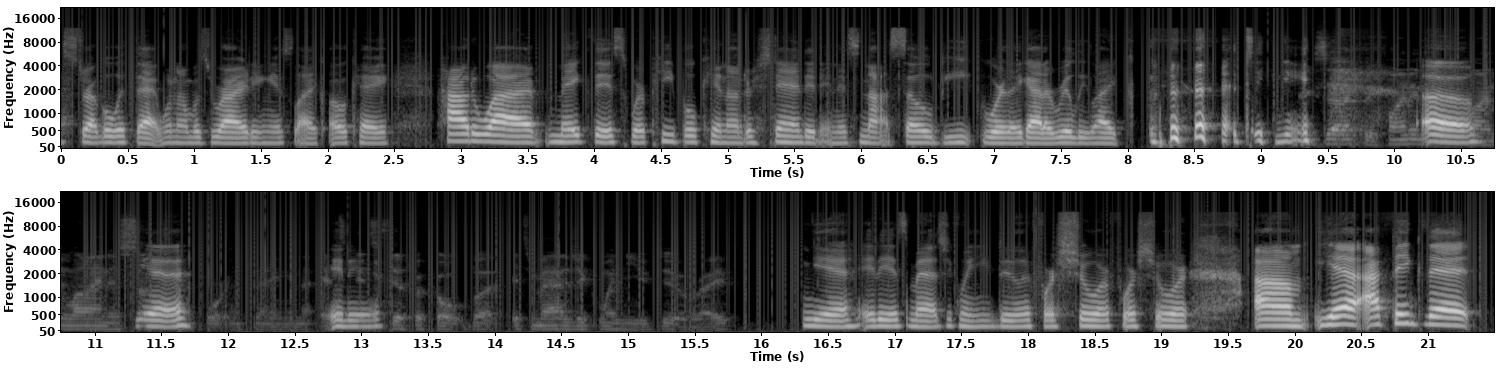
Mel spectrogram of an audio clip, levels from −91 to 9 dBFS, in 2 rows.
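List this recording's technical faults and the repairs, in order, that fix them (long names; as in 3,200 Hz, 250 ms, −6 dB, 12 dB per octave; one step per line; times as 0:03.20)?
surface crackle 42 per second −26 dBFS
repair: click removal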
